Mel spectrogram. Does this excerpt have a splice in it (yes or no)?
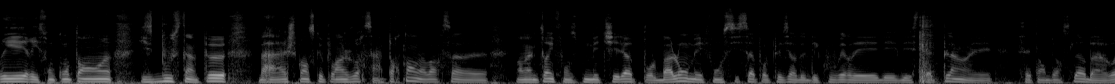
no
